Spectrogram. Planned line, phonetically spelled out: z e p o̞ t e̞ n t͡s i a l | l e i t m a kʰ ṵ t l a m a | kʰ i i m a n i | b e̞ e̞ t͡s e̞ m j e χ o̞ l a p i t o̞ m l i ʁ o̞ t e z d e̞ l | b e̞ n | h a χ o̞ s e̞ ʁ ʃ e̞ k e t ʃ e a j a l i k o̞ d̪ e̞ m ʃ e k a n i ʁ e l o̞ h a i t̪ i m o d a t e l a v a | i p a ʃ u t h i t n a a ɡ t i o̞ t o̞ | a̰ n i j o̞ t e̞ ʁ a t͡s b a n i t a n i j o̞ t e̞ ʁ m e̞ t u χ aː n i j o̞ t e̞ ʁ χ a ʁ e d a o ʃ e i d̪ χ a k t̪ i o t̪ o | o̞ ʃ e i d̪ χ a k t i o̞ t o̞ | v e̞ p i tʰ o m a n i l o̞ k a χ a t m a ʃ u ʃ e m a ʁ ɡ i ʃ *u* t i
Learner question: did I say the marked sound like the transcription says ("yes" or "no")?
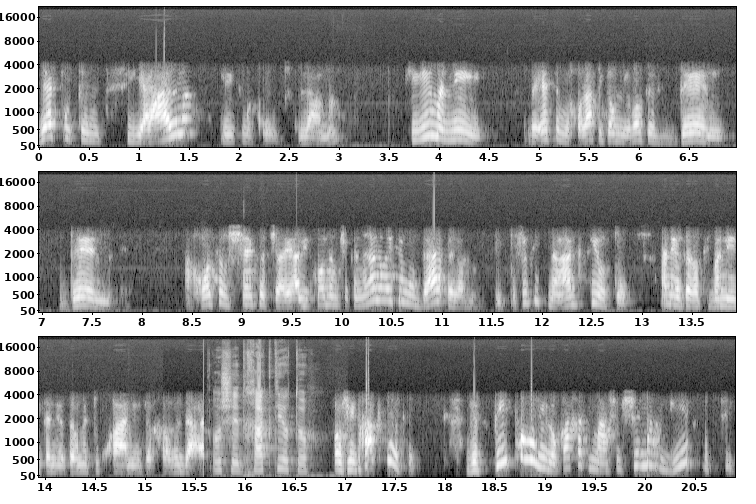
no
